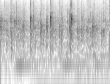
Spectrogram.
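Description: An audience breaks into a round of applause for an attendee from Sierra Leone, with dense, steady clapping filling the whole moment, sharp overlapping claps over a low steady hum.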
